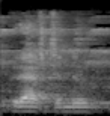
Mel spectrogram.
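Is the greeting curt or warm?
curt. The greeting sounds curt and cold. Something is wrong with the person. "You say, "Whoa, what's up?""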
